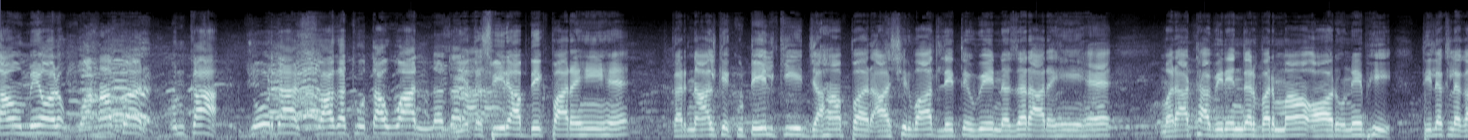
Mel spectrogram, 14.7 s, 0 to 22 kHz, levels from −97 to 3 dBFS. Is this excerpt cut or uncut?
cut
